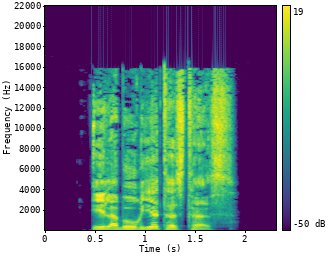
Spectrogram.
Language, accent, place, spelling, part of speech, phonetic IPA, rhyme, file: German, Germany, Berlin, elaboriertestes, adjective, [elaboˈʁiːɐ̯təstəs], -iːɐ̯təstəs, De-elaboriertestes.ogg
- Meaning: strong/mixed nominative/accusative neuter singular superlative degree of elaboriert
